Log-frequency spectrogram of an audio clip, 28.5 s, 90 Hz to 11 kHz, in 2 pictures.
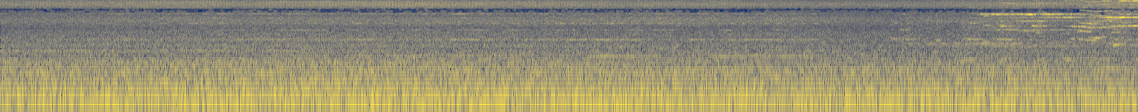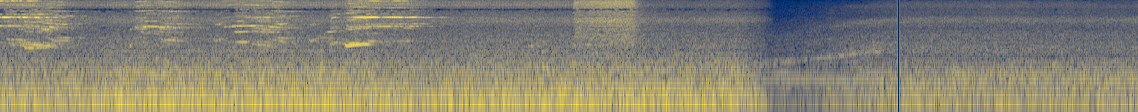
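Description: JR Freight EH200 electric locomotive and its freight wagons rolling over yard track, a loud steady rumble with wheel squeal coming and going in the middle. A brief hiss comes just before the sound drops suddenly. Then the locomotive can be heard more quietly with a faint rising whine as the 2074 freight starts to pull away.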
